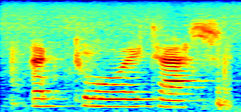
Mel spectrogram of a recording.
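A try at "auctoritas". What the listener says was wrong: Not ass. Arse. Lord knows you should be able to pronounce that.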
